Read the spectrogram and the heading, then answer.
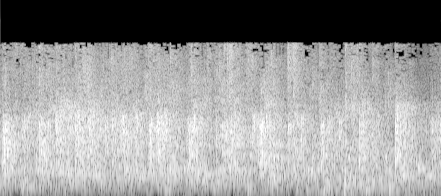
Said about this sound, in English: Brilliant. Thank you very much indeed. Big round of applause for you.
